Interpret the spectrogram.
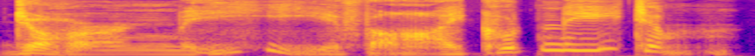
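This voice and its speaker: A man voicing a hungry, threatening escaped convict, speaking in slow, growling, half-whispered threats. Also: mid-range voice, wildly swooping pitch, creaky, breathy edge, no room sound, studio quality, exaggerated voice. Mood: menacing. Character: menacing ragged male convict, hungry and threatening.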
